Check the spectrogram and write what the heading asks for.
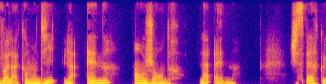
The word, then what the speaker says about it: haine: Et attention donc, la haine, ça s'écrit H-A-I-N-E, mais on ne prononce pas le H. On dit la haine, the hatred.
